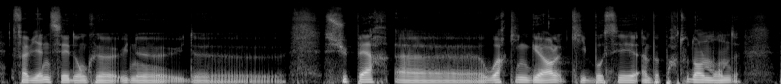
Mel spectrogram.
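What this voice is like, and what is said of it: Southern French accent. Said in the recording (French): “désolé pour mon accent du sud”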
